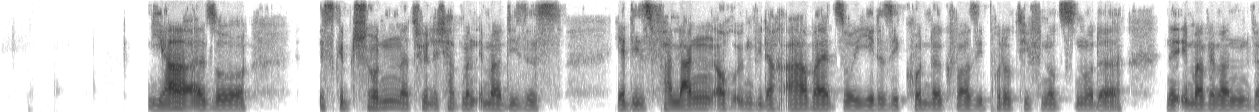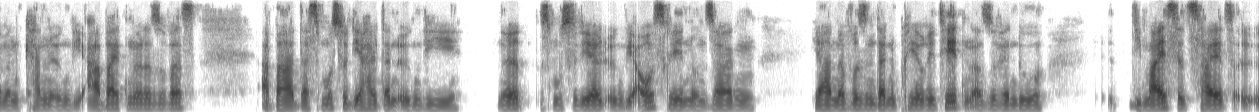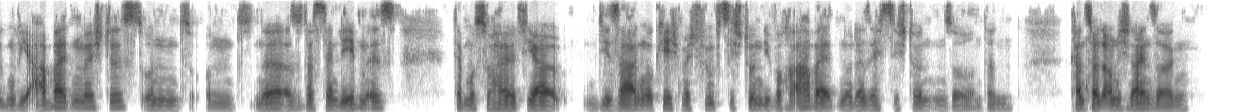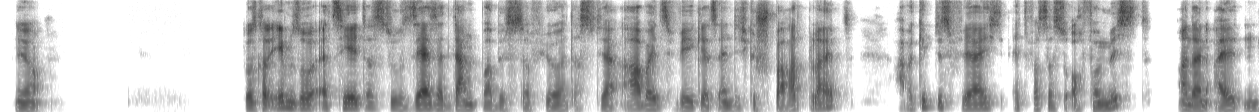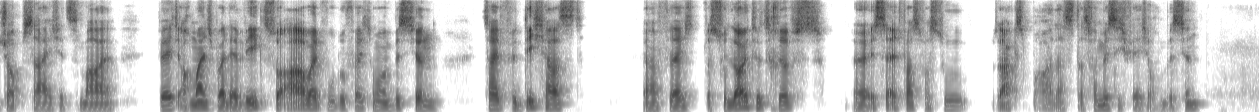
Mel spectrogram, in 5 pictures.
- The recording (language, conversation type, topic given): German, podcast, Wie hat das Arbeiten im Homeoffice deinen Tagesablauf verändert?
- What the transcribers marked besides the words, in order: other background noise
